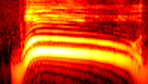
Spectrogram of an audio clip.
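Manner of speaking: a very high, loud cheer; victory whoop. Real, not acted. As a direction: whoop for the win.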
